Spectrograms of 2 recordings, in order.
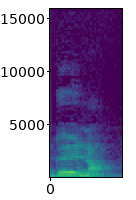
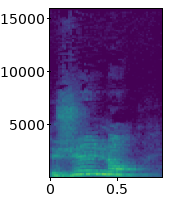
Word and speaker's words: guenon: Alors, si j'écris de cette façon, ça va me donner genon. Mais non, c'est faux. C'est faux. Où je vais mettre le U? Je vais mettre le U entre G et U. Et ça va me donner guenon.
